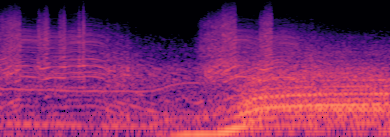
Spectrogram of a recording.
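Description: An exhaust pops and crackles with backfires.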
